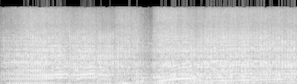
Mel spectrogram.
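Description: Demolition derby cars' engines running and revving, their pitch rising and falling, with a brief dip about two seconds in.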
